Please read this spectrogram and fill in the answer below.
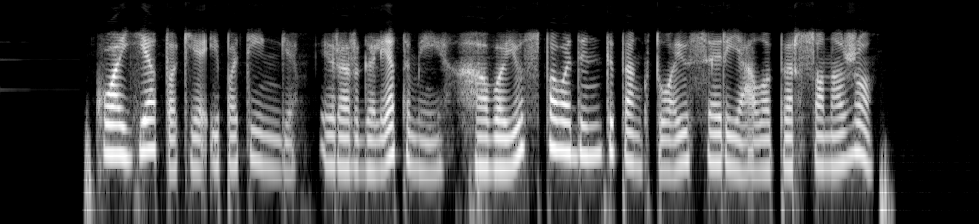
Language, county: Lithuanian, Klaipėda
